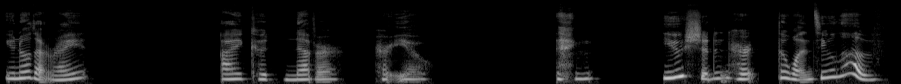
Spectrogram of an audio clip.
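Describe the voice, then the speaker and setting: A woman's voice: fairly high pitch, drawn-out words, vocal fry, pauses often, darkish tone, dry recording, studio quality, full character voice. A woman playing a lovesick, possessive young alchemist in an ASMR girlfriend roleplay, speaking in a coy, coaxing, sweetly menacing way. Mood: pained tenderness. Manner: coy, coaxing, giggly, tag questions. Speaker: voice actor.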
